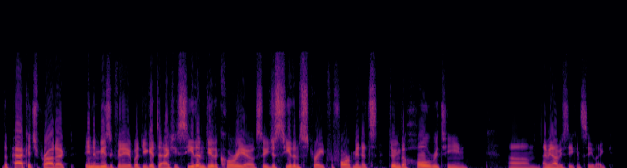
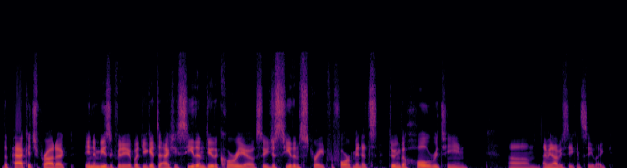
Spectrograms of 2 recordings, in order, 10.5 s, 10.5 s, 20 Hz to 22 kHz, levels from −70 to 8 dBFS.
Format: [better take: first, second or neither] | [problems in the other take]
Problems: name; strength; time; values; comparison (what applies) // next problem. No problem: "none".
second | distortion; slight; 3% of the sound clipped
